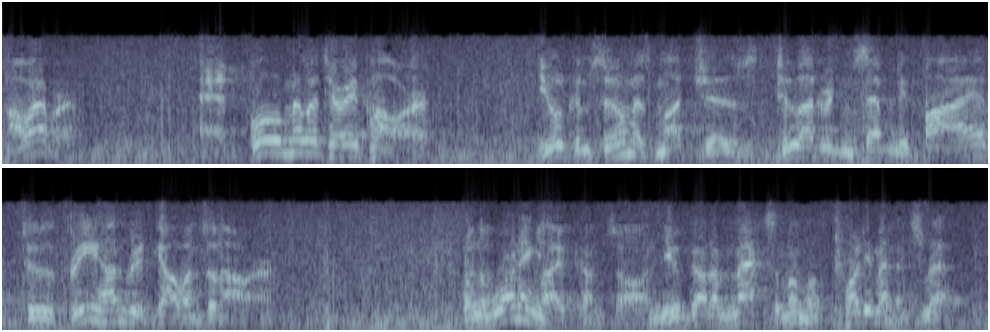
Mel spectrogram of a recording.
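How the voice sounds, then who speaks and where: Here a man's mid-range voice swoops wildly in pitch at an ordinary pace. Acting as a confident military captain teaching pilots, he lays things out methodically and plainly, in a matter-of-fact manner reminiscent of 1940s training films. The recording sounds like a dull, noisy film track from that decade.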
